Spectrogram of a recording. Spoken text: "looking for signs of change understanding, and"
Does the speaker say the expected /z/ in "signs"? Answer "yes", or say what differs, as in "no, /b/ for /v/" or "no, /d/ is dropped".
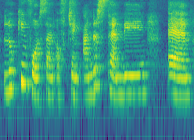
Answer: no, /z/ is dropped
